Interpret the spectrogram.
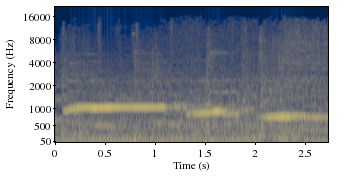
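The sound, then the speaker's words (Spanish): A mournful guajojó bird calls at night in three long, drawn-out whistling notes, each pitched a little lower than the last, over a steady low rumble of background noise. “La leyenda cuenta que en las noches más oscuras, cuando la luz abandona la Tierra y ésta se sumerge en un cielo estrellado, se puede escuchar el llanto de la chica en forma de graznido.”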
